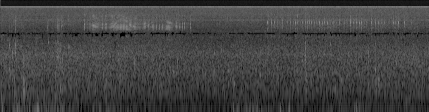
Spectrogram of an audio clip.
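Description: Wind buffeting the microphone in irregular low gusts, over small waves lapping against the hull of a wooden boat on a choppy lake.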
